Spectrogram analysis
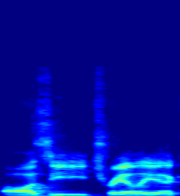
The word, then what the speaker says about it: AuZtralia: This one is called AuZtralia, but it's like spelled with a Z, so like AuZtralia, kind of like AuZtralia.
